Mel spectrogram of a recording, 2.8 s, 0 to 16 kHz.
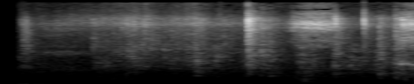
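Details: Dog named in recording dated 2010-12-04 makes harsh, noisy snorting breaths drawn in through the nose, typical of reverse sneezing.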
